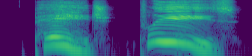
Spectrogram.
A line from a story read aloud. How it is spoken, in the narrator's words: yelled Finn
